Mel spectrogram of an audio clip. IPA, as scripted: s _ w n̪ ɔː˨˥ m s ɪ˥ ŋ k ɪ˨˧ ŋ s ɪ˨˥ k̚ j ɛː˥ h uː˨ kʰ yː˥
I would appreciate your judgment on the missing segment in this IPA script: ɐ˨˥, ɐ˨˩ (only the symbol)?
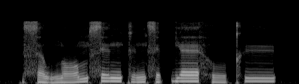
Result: ɐ˨˩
